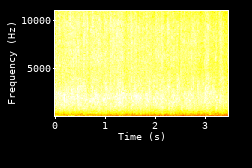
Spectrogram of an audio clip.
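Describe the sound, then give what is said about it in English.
An audience claps together for audience members who run nonprofits, a steady, dense burst of applause, a loud crackling wash of many hands that holds evenly for several seconds with no voices on top. “Can we clap their hands?”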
